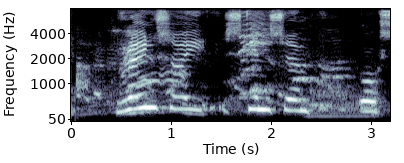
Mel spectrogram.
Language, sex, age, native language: Icelandic, male, 10, Icelandic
